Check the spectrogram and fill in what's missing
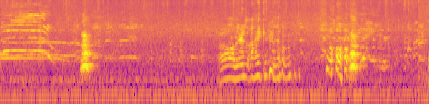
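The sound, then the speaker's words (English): A small puppy gives a couple of short, high yips a few seconds apart while people talk over a steady low rumble in the background, during a surprise birthday parade driving by a house. “Look at the puppy rat.”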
